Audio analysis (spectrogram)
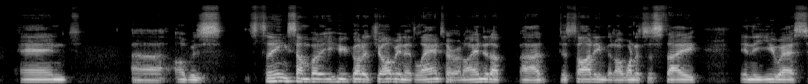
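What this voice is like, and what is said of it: Australian accent. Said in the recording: “that accent isn't Greensboro, North Carolina, is it? ... It's Melbourne, Australia.”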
